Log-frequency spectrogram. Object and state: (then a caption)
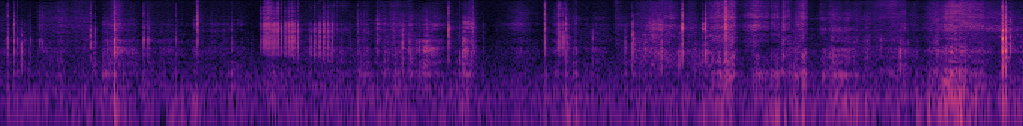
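Plastic lid tapped and scratched with nails. Long acrylic nails tap and scratch across the top and ridged rim of a round, hollow, empty pink plastic lid. Sharp, bright clicks mix with dry, raspy scratching bursts that sit almost entirely in the high range. The sound has almost no low end and each tap dies away instantly.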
